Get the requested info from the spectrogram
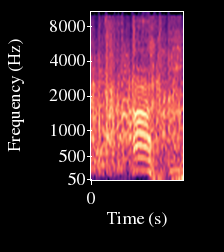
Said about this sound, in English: Thank you. You should applaud. Thank you.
